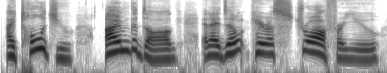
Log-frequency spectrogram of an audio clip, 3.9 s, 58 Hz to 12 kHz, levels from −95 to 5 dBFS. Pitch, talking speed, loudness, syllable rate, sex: 220 Hz, 215 wpm, -17 LUFS, 4.4 syllables/s, female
